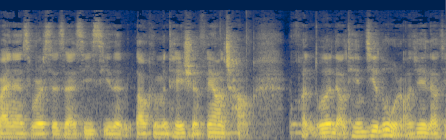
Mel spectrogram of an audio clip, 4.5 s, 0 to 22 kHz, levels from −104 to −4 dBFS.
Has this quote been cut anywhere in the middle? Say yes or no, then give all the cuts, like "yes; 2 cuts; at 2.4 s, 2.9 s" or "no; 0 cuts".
yes; 2 cuts; at 1.3 s, 2.9 s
